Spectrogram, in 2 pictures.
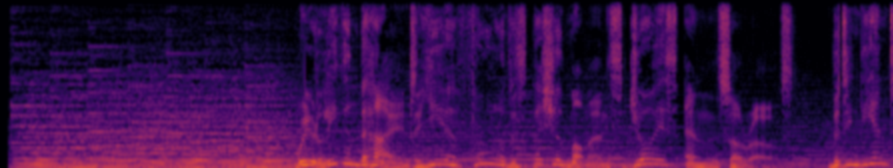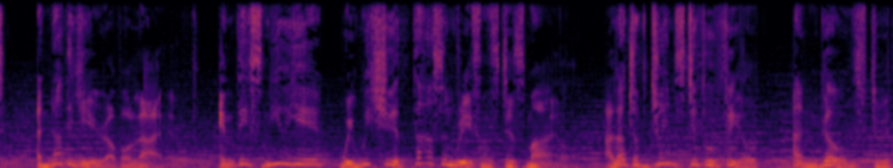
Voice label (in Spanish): Feliz Anio Nuevo Ingles; mensajes navidad 2017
